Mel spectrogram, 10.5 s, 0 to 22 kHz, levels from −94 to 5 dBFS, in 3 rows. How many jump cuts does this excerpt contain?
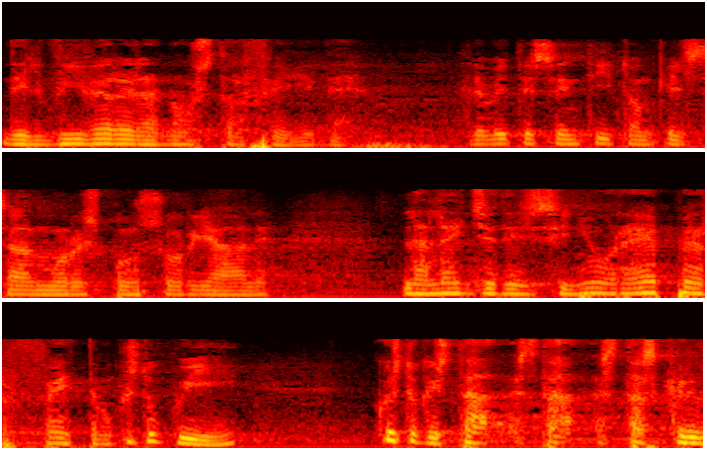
1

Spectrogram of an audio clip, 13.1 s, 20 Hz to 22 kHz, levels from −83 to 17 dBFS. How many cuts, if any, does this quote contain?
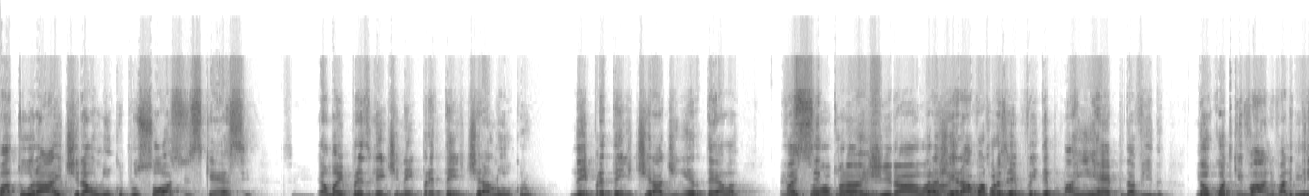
2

